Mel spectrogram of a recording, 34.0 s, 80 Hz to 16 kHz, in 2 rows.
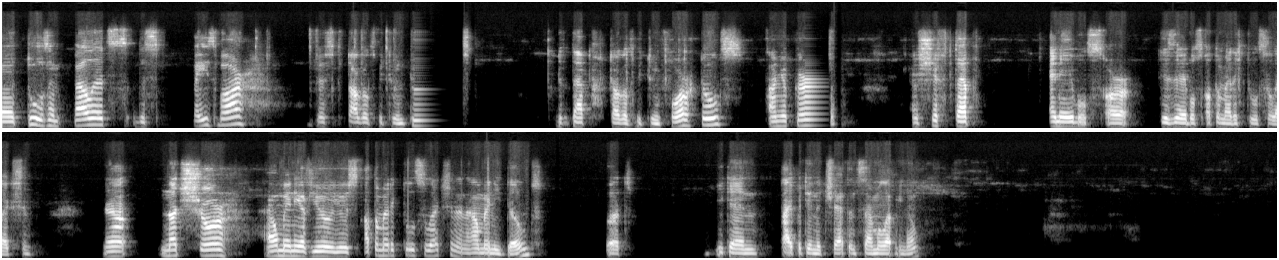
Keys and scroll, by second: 2.5-5.0 typing, 6.2 space, 7.3 Tab, 7.7 Tab, 7.9 Tab, 8.2 Tab, 8.5 Tab, 8.7 Tab, 8.9 Tab, 13.8 shift+Tab, 15.6 shift+Tab, 16.2 shift+Tab.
